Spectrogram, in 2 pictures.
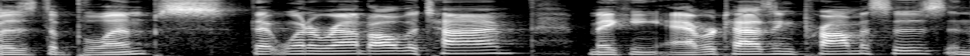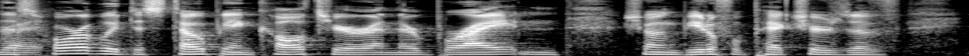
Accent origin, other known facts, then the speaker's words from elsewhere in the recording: Kentucky, United States; I'm from Kentucky. I did not ignore it. I grew up in it.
